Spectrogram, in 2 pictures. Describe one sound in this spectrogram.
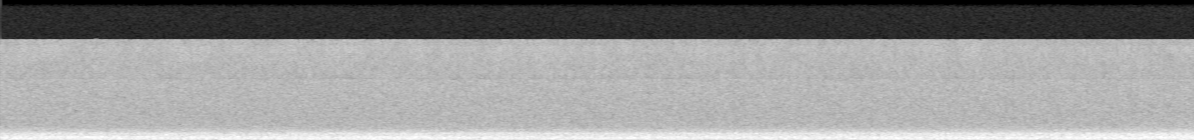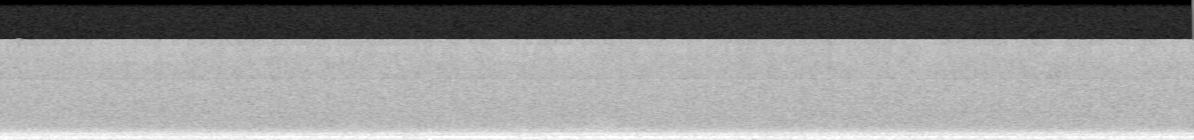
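A car engine hums steadily, heard from inside the car.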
